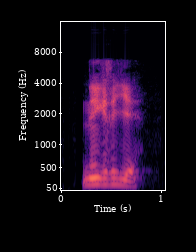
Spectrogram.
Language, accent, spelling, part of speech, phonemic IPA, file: French, France, négrier, noun / adjective, /ne.ɡʁi.je/, LL-Q150 (fra)-négrier.wav
- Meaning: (noun) 1. a slaver, slave trader, slaveholder, slave driver (specifically black slaves) 2. a slave ship 3. a slave driver; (adjective) slave trade; slave, proslavery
